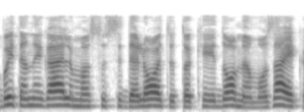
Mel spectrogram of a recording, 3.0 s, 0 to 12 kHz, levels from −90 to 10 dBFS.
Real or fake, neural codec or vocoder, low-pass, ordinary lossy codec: real; none; 7.2 kHz; MP3, 48 kbps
